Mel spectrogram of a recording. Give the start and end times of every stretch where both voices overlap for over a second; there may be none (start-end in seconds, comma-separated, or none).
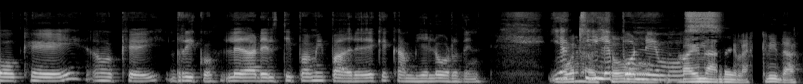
5.5-7.3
